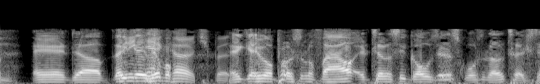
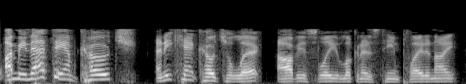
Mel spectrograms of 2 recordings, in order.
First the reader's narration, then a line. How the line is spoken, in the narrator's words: he snapped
